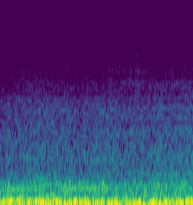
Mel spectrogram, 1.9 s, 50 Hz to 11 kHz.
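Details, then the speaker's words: VW Touareg driving at 75–90 mph after a center driveshaft bearing fix: steady low road-and-drivetrain rumble with no pulsing shudder and no vibration felt; worn tires may add slight vibration; normal highway driveline. "But there is 75. 80, 85, 90, and I'm not feeling any vibration."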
